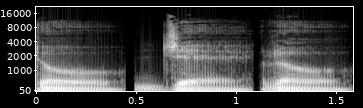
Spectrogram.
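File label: "tojero", concatenated syllables; Affixing experiment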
